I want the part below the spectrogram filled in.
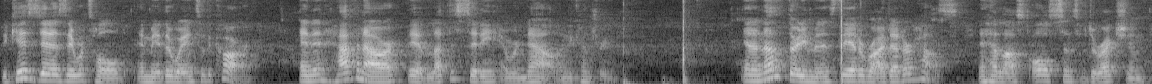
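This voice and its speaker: A man telling a fairy tale in a plain, somewhat hesitant storytelling manner. His voice sits fairly high for a man. The room has a strong echo. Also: brisk, slight background noise. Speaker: storytelling student. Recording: echoey room.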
